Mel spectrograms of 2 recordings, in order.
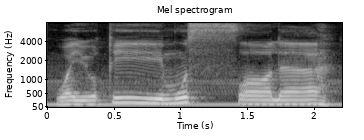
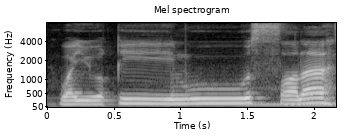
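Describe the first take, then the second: First: The vowel before 'salah' is kept short. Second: The vowel before 'salah' is held long. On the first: The speaker calls it right. "la prolongation disparaît en liaison" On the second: The speaker calls it wrong. "c'est pas bon"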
